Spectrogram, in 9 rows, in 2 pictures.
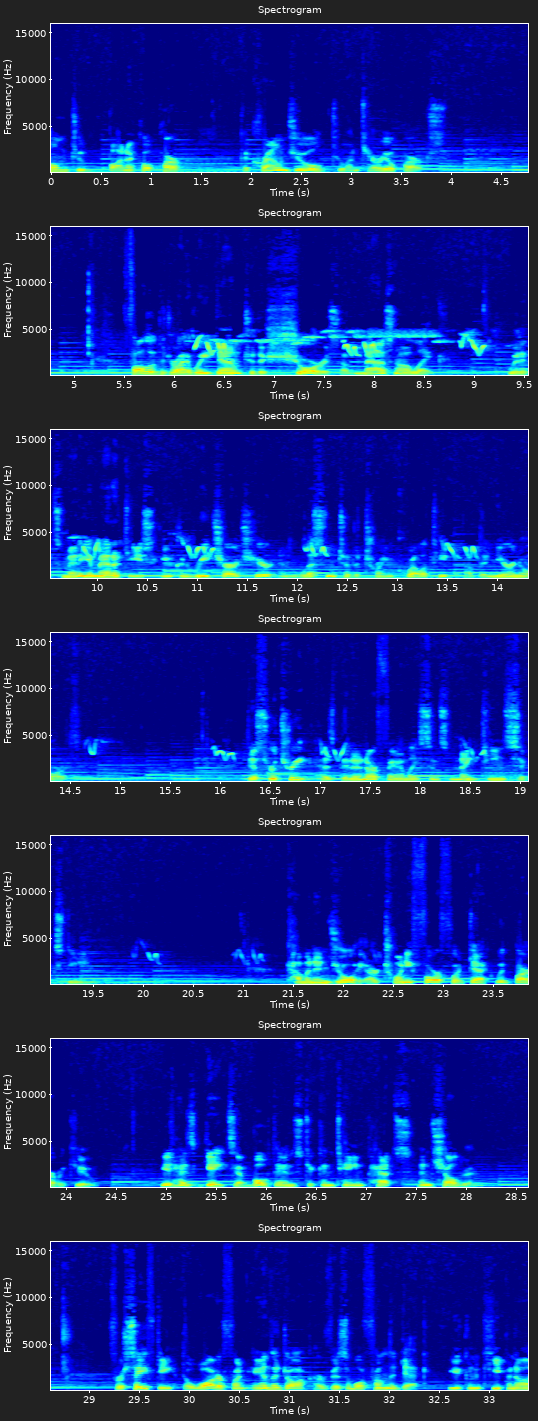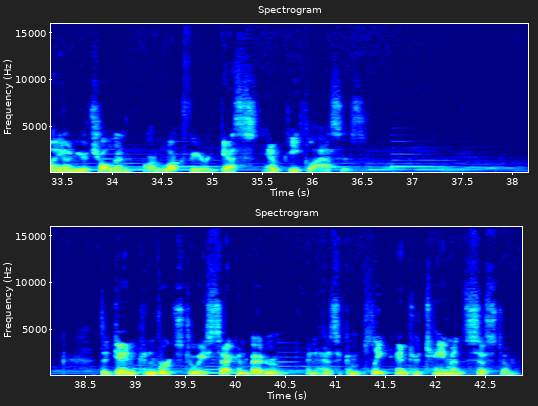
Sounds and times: Speech: 0:00.0 - 0:04.0, 0:05.6 - 0:08.8, 0:09.4 - 0:14.6, 0:16.3 - 0:19.6, 0:21.5 - 0:24.4, 0:25.0 - 0:28.2, 0:29.3 - 0:36.6, 0:38.7 - 0:42.8
Music: 0:00.0 - 0:42.8.

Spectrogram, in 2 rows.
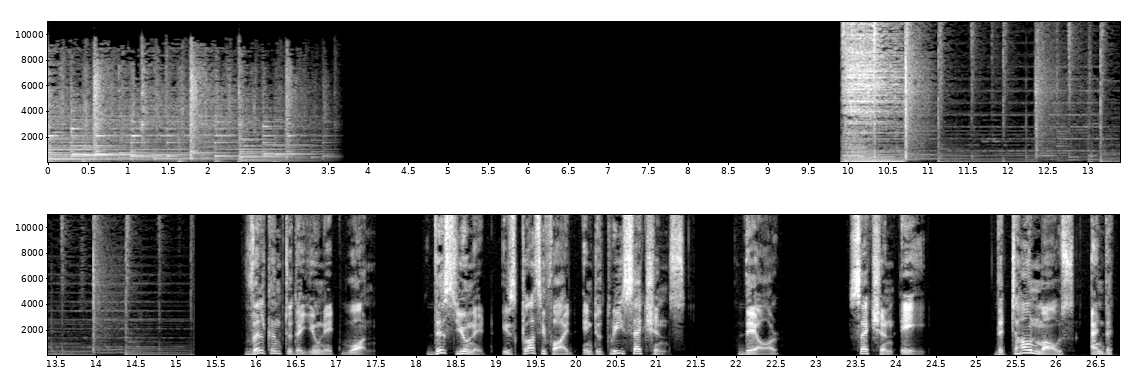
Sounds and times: Music: 0:00.0 - 0:03.8, 0:10.0 - 0:15.3.

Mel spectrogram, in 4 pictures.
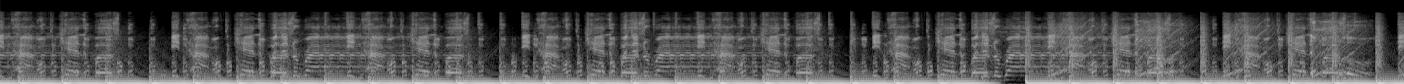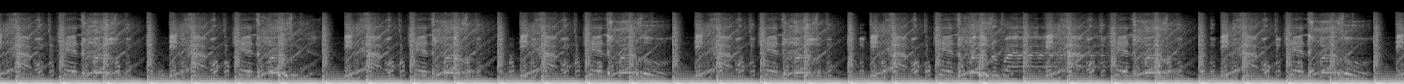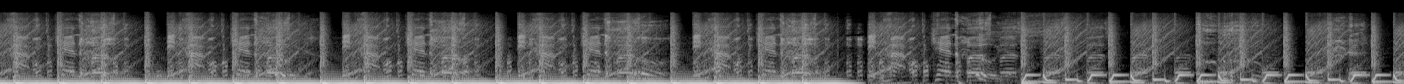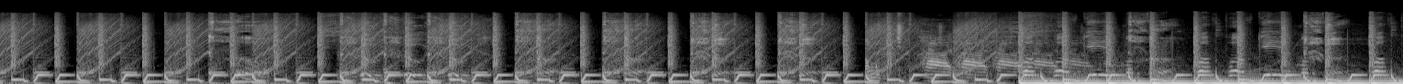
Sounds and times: Electronic music: 0:00.0 - 0:56.1.

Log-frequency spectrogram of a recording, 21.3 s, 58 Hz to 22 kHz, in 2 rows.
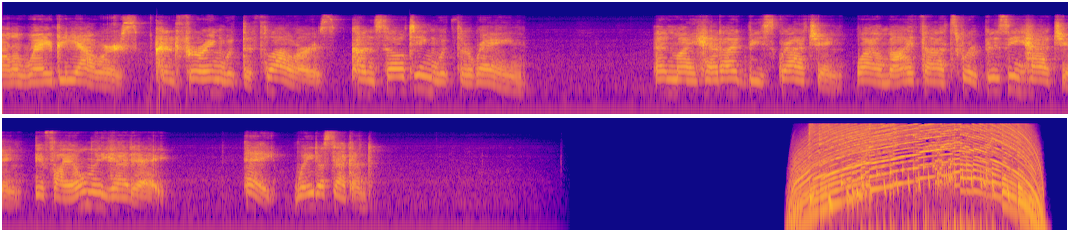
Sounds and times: Speech: 0:00.0 - 0:05.3, 0:06.5 - 0:12.4, 0:13.1 - 0:14.5.

